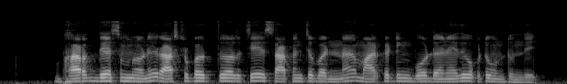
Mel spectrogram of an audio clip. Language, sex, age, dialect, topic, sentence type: Telugu, male, 25-30, Utterandhra, agriculture, statement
